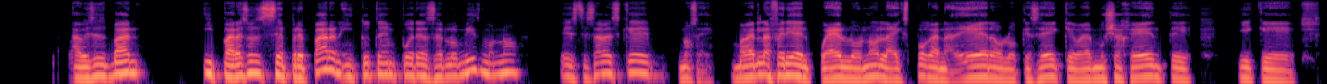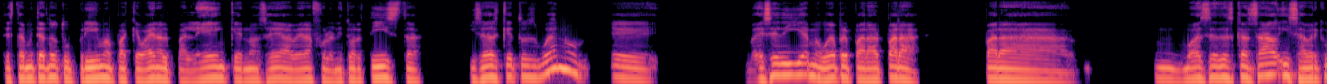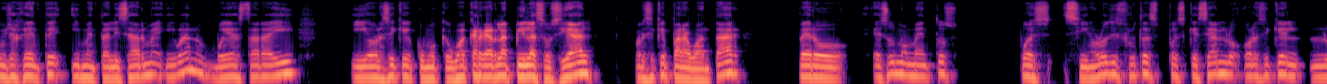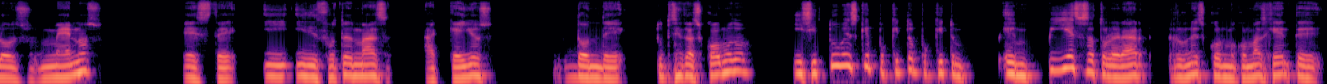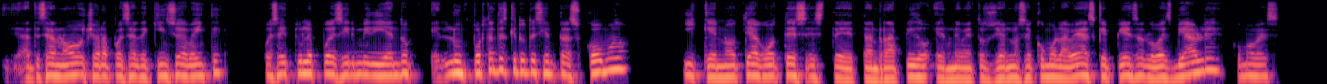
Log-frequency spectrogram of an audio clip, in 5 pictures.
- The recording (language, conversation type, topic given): Spanish, advice, ¿Cómo puedo manejar el agotamiento social en fiestas y reuniones?
- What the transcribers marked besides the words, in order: unintelligible speech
